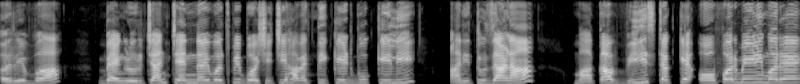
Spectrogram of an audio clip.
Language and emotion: Goan Konkani, happy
